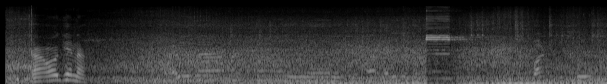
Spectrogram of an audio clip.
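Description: Roadside traffic noise: a vehicle engine running steadily with scattered voices, a brief warbling sound just after the start, and a short horn toot about four seconds in.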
